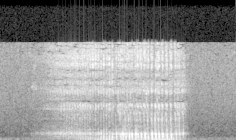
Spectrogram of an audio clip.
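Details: Bed partner snoring, likened to a grizzly bear and blamed for the recorder's poor sleep: a single rattling inspiratory snore building then stopping sharply, with soft-tissue flutter in the throat.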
